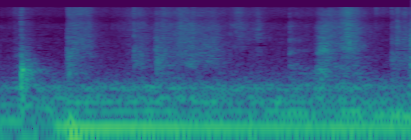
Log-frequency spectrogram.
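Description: Tarot cards being gathered and stacked by hand, with a few light knocks and taps of the cards in the first half second and softer handling after, over a steady low hum.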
